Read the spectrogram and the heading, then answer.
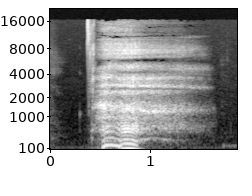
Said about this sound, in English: We both gasp because it seems real enough.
